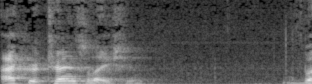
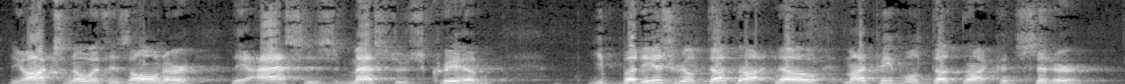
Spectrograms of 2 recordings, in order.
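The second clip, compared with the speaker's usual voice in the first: raised, deliberate King James reading; solemn scripture reading; 2 semitones higher, 6 dB louder than usual. Acted. Preacher reading God's words to congregation, raised. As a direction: read it as God's complaint against Israel.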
